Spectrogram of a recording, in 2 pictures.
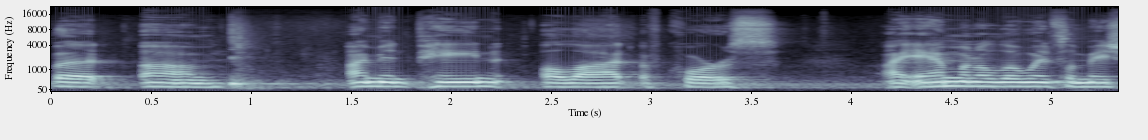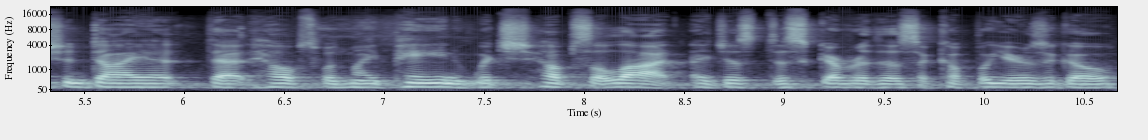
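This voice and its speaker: Here a woman speaks with a very deep, low pitch at a fairly slow pace. Her intonation is monotone and flat, with audible room echo. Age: 60s. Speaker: public commenter. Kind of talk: public comment.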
